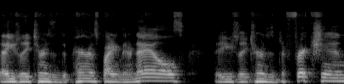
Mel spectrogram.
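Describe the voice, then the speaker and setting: Somewhat breathy, a man speaks at medium pitch with fairly even intonation. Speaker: college admissions counselor. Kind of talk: online info session. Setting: video call. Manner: fast.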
